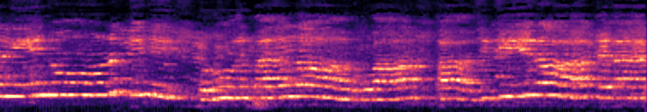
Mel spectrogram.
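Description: A boy singing a naat into a handheld microphone: one voice holding long notes that slide from pitch to pitch.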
